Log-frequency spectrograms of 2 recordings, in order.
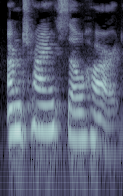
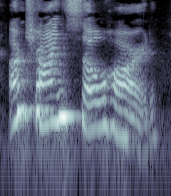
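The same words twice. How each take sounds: First: Said in the usual way. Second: "I'm trying so hard" pushed out loud and slow; a real, slowed, emphatic plea. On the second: Real, not acted. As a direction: plead it, each word weighted. Repeats the plea, pleading.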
